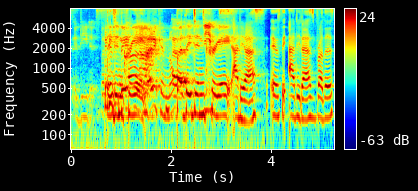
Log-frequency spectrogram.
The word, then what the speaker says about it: adidas: just say something uh everybody in device has adidas but americans say adidas yeah it's a german brand though and it's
